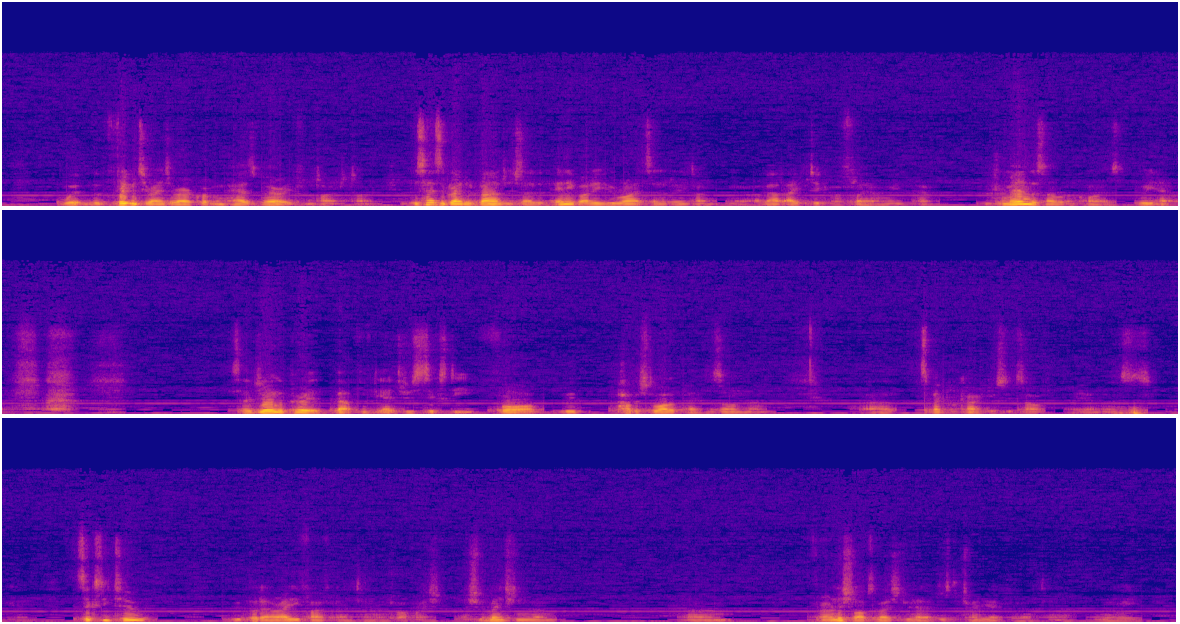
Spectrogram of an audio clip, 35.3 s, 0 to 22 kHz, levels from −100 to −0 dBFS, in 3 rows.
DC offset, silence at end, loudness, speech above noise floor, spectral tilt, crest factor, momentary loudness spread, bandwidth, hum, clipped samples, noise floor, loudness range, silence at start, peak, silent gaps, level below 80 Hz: under 0.1%; 0.45 s; -26 LUFS; 34 dB; -8.5 dB/octave; 24 dB; 26 LU; 9.6 kHz; none; under 0.1%; -60 dBFS; 14 LU; 0.6 s; -4 dBFS; none; -62 dBFS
